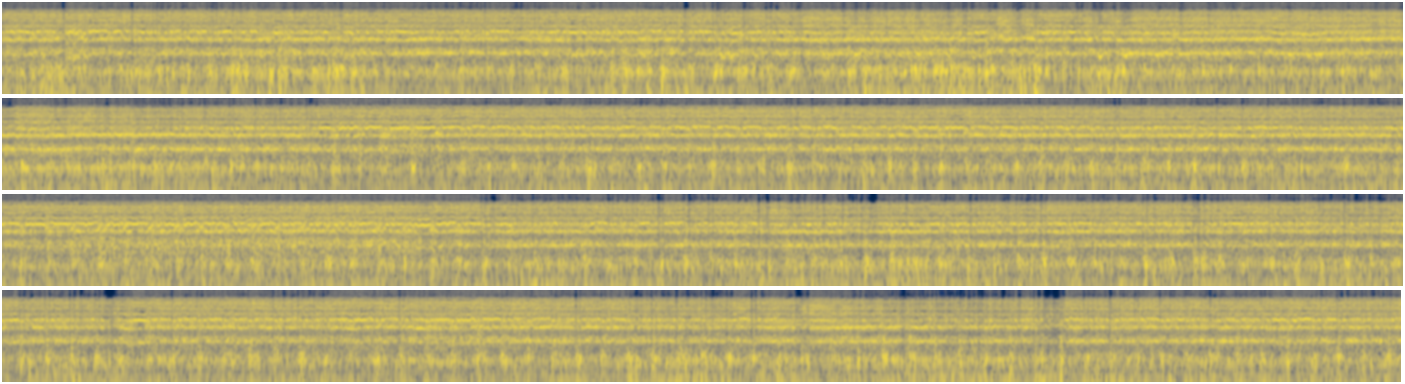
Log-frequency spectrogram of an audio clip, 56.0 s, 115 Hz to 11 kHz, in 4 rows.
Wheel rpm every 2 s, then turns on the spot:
230, 230, 230, 230, 220, 230, 220, 230, 230, 230, 230, 230, 230, 230, 210, 200, 220, 230, 230, 230, 230, 230, 230, 220, 230, 230, 230, 230.
none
